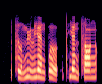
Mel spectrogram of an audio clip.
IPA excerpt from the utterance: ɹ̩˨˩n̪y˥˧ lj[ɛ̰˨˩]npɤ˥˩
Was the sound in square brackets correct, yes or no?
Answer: no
